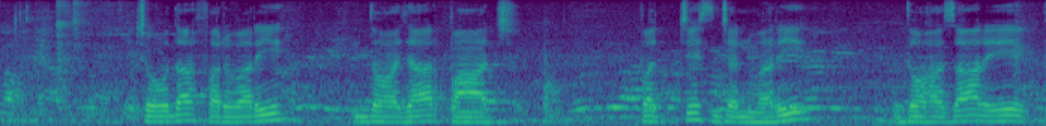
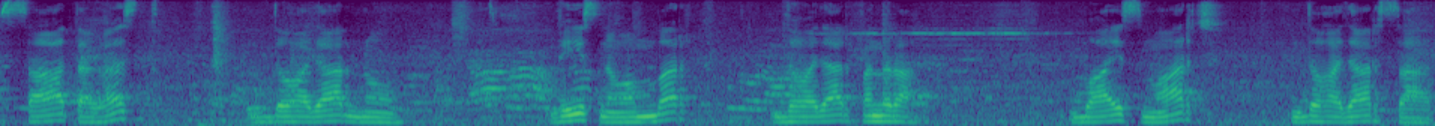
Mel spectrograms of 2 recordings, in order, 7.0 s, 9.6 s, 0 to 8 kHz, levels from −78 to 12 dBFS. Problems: constant background noise, continuous background conversations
